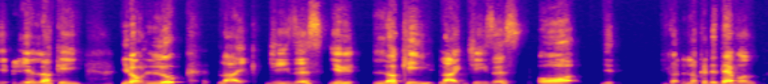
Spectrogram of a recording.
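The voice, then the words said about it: Noticeable accent. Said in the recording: “I'm sorry if my accent is getting over you here”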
